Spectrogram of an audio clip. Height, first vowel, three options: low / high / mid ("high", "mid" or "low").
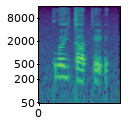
mid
